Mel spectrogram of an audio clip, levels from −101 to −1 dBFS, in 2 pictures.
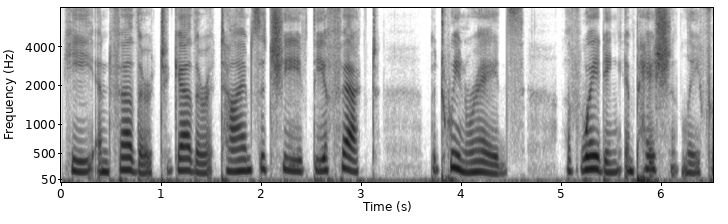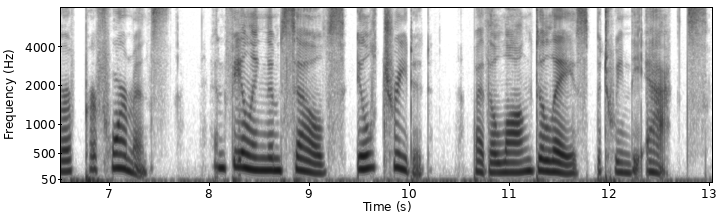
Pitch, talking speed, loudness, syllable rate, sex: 195 Hz, 135 wpm, -19 LUFS, 4.5 syllables/s, female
